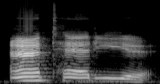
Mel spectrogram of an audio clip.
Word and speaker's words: intérieur: IN is an. here's how you pronounce it. This is one of my favorite vowels. I really like this vowel. It's and then you're going to put it in your nose.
